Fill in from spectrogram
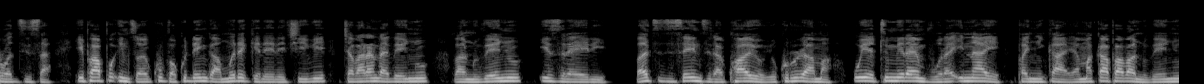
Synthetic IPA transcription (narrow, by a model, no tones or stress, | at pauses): wad͡ziːsa | ipapo̞ʔinzwajekub͡vakuɗe̞ŋɡamuɾe̞ɡʱe̞ɾe̞ɾe̞t͡ʃiʋit͡ʃaʋaɾandaʋe̞ːɲu | ʋan̤uʋe̞ɲuis̬rae̞ːɾi | ʋad͡zid͡ziseinziɾakwajo̞jo̞kuɾurama | uje̞tumiɾaiɱvuɾainaje̞paɲikajamakapaʋan̤uʋe̞ːɲu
